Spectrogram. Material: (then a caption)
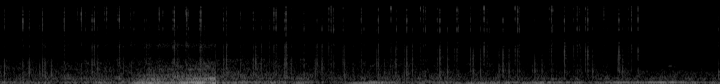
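Chocolate. Long painted nails rapidly tap and scratch a small round cookie with a solid white chocolate coating, making sharp, irregular clicks and scrapes. The sound sits over a steady low hum and grows briefly louder about two seconds in.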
